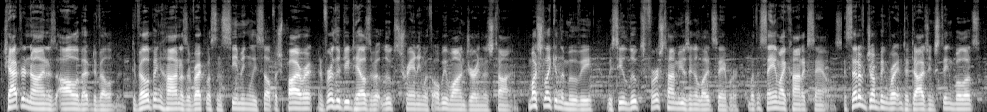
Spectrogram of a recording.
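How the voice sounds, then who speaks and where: A man's voice: mid-range voice, fairly quick, hardly any pauses. A man reading scripted narration as a video essayist. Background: background music.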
